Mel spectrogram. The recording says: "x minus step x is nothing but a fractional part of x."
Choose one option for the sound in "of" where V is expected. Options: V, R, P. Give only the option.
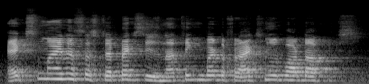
P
